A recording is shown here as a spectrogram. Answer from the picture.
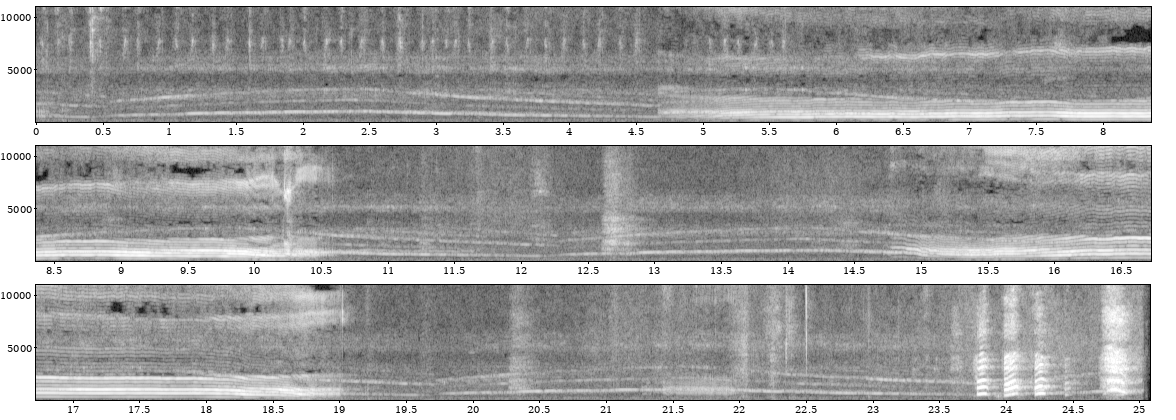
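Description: A small poodle howling twice, each howl about five seconds long and wavering in pitch. Between the howls come faint, siren-like rising-and-falling wails that the dog answers.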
